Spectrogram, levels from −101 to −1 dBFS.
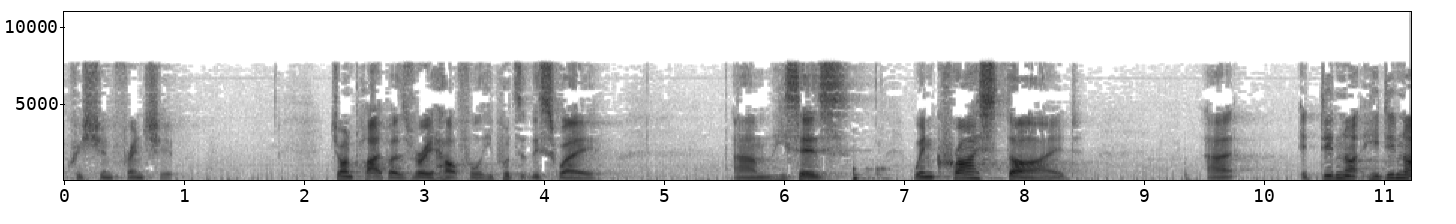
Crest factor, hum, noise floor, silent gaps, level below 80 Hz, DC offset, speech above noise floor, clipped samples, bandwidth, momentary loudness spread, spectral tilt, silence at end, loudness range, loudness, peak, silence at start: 22 dB; none; -54 dBFS; none; -58 dBFS; under 0.1%; 33 dB; under 0.1%; 8.2 kHz; 17 LU; -3 dB/octave; 0 s; 4 LU; -21 LUFS; -2 dBFS; 0.05 s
